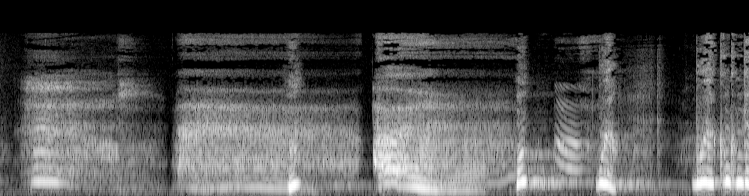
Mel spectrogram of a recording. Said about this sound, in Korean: 숨소리 뭐야? 어, 어, 어, 왼쪽에서 들리는 것 같은데?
